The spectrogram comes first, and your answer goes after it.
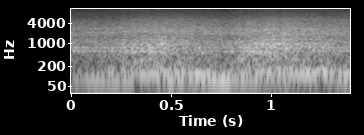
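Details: Used Kawasaki Z300 twin-cylinder, 2017, about 12,939 km: short deep rising rev, smooth and even without rattles or misfires; healthy twin pulling cleanly.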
